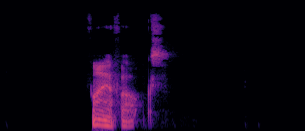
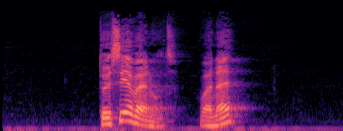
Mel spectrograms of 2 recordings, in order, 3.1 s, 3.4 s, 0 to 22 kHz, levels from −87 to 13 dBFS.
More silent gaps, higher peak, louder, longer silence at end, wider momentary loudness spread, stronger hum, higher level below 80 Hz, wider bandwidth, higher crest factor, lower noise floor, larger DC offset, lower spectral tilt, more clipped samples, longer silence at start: neither; second, -12 dBFS vs 0 dBFS; second, -32 LUFS vs -14 LUFS; first, 1.35 s vs 1 s; second, 8 LU vs 16 LU; neither; second, -76 dBFS vs -44 dBFS; about the same, 15 kHz vs 15 kHz; first, 26 dB vs 18 dB; first, under -90 dBFS vs -50 dBFS; neither; about the same, -4.5 dB/octave vs -4 dB/octave; neither; about the same, 0.9 s vs 1 s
